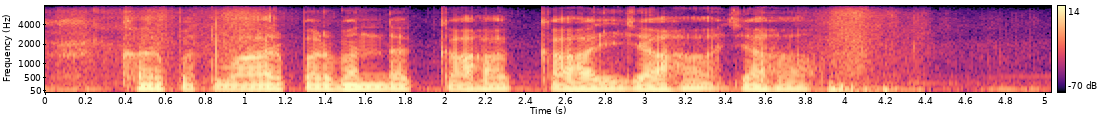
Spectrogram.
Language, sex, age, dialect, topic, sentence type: Magahi, male, 18-24, Northeastern/Surjapuri, agriculture, question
